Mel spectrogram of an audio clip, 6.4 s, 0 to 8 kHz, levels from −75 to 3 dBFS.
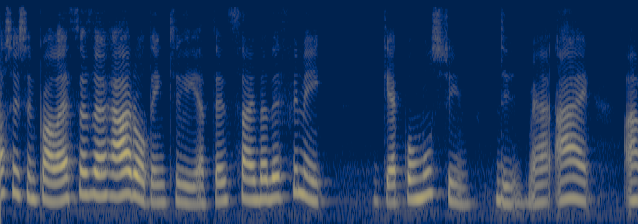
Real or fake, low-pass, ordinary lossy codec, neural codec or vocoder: fake; 7.2 kHz; none; codec, 16 kHz, 0.5 kbps, FunCodec, trained on LibriTTS, 25 frames a second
